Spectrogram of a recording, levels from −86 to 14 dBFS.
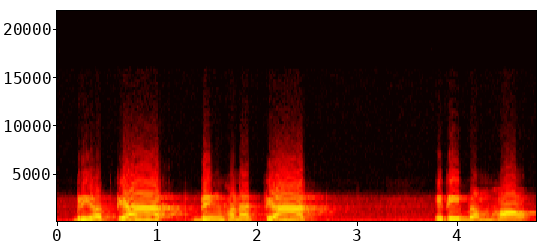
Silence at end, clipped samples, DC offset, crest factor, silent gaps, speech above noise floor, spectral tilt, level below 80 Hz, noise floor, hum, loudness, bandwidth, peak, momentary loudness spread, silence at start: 0 s; under 0.1%; under 0.1%; 14 dB; none; 28 dB; -6 dB/octave; -46 dBFS; -49 dBFS; none; -21 LUFS; 10 kHz; -8 dBFS; 9 LU; 0.15 s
